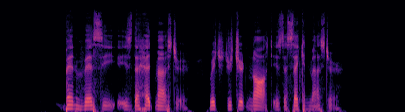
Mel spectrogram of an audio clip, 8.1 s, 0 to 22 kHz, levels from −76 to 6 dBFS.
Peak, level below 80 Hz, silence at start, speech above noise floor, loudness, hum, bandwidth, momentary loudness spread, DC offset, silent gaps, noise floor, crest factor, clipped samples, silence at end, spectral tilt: -10 dBFS; -48 dBFS; 1.3 s; 49 dB; -29 LUFS; none; 16 kHz; 9 LU; under 0.1%; none; -78 dBFS; 22 dB; under 0.1%; 1.3 s; -3.5 dB/octave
